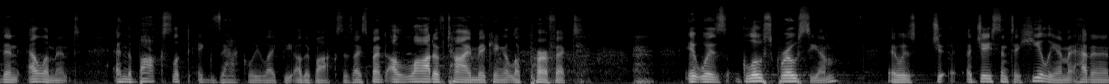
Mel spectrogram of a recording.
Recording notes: This session was taped in from of a live audience at 92YTribeca.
